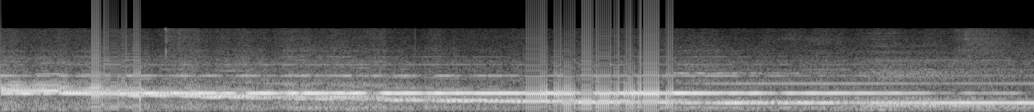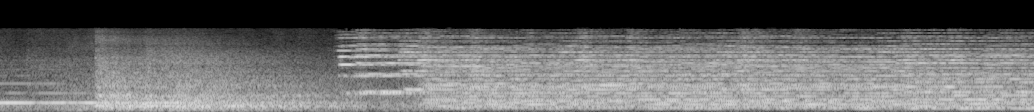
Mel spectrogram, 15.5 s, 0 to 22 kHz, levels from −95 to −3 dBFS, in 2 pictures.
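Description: Right from the start there's gain pumping running through the whole clip. The level swings by roughly 15 dB. Loud and quiet parts end up squashed close together. The likely cause is input gain set way too hot, with a fast limiter or compressor clamping down on every peak and releasing in between.

At 0.69 to 1.06 s and again at 3.95 to 5.04 s you get the robotic sound from repeated short buffers: a stiff, metallic buzz sitting at about 66.8 Hz that only loosely tracks the sound underneath. That pitch means a chunk of roughly 15 ms is being replayed over and over, likely because new audio wasn't arriving in time. It fills most of the first stretch and about half of the second, and the real audio in those gaps is simply skipped. The call path's top end stops at 8 kHz, so everything sounds a bit dull too.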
